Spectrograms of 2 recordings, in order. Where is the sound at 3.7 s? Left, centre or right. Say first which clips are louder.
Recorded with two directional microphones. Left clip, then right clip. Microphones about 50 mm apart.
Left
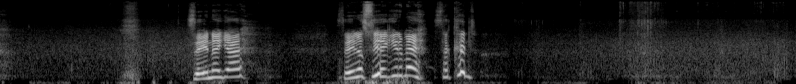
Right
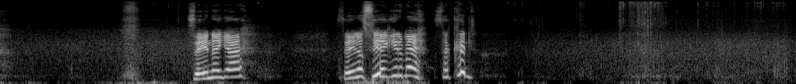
Right 3 dB; left.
